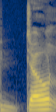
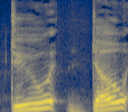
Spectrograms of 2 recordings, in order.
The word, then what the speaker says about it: Do: So You're going to meet a guy, probably don't listen to his last instructions.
